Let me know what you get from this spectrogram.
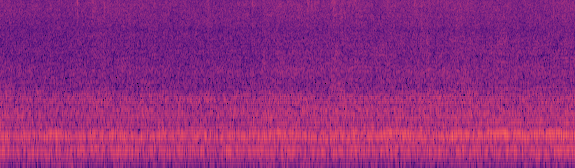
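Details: Honey bees recorded at close range buzz steadily, many wings humming together in a continuous drone; the first bumblebees are also appearing.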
